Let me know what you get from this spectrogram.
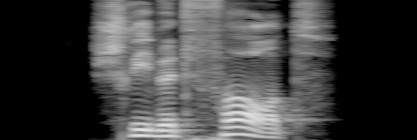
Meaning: second-person plural subjunctive II of fortschreiben
- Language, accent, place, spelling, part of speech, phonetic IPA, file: German, Germany, Berlin, schriebet fort, verb, [ˌʃʁiːbət ˈfɔʁt], De-schriebet fort.ogg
